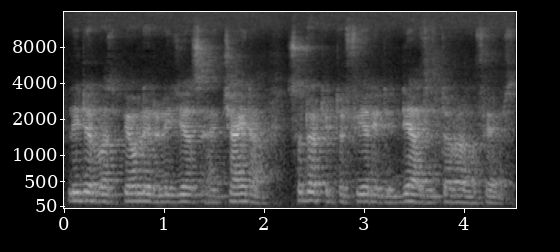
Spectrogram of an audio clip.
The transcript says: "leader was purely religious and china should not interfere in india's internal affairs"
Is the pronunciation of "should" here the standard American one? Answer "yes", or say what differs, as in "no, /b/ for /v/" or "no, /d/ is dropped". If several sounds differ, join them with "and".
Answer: no, /s/ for /ʃ/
